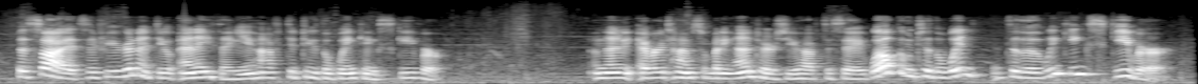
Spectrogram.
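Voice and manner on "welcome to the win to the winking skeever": annoying, chirpy, high, perky little voice. Describing the greeting said to everyone who enters, mimicking an annoying perky voice. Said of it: "That annoying little perky voice that he has".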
